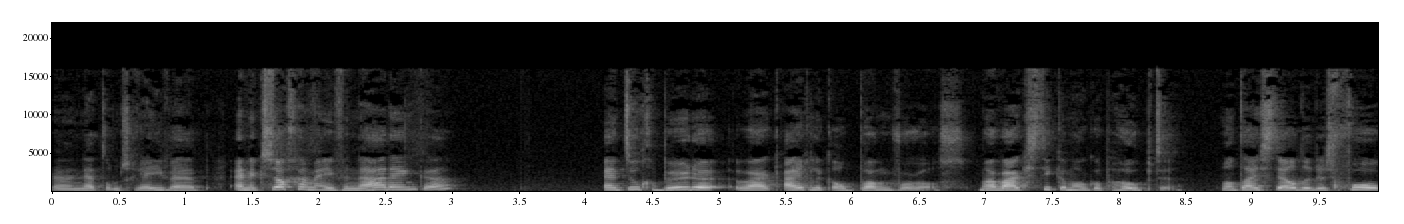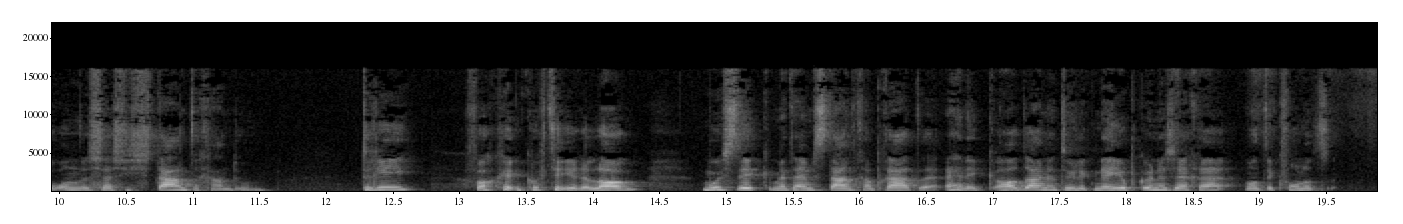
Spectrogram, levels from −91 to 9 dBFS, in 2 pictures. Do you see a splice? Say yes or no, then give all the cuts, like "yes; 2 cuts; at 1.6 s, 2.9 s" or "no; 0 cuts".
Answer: yes; 1 cut; at 1.3 s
